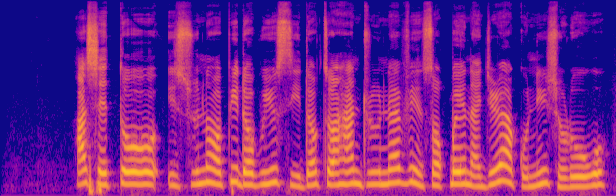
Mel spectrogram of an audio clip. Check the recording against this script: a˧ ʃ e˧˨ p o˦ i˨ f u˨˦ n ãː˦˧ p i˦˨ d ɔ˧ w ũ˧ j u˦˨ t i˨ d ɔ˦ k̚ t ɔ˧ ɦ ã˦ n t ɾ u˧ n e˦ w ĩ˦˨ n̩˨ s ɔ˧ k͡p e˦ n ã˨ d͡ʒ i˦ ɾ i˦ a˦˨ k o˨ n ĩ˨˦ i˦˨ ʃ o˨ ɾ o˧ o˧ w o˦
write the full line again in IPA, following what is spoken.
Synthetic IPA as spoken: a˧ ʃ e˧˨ t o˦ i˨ s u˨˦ n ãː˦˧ p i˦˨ d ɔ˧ b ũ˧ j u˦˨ s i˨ d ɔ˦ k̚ t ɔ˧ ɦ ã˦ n d ɾ u˧ n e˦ v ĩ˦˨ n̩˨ s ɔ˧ k͡p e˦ n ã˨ d͡ʒ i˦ ɾ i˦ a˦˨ k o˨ n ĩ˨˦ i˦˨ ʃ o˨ ɾ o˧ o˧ w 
